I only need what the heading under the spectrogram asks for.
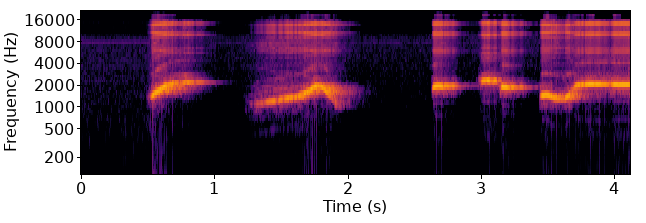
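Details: Pet male African grey parrot, taught to whistle like a builder, gives loud pure whistles: a rising slur, a longer up-and-down note, then clipped steady tones and a sustained level whistle, indoors.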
